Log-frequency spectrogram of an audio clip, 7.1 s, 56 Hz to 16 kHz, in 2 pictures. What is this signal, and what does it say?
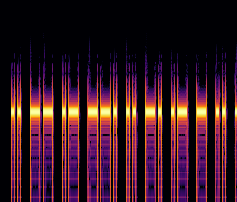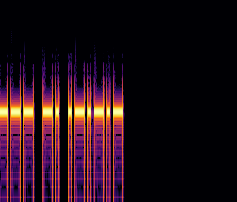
Morse code, heard as a keyed tone, about 25 wpm, 700 Hz. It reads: IMAGINATION.
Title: Sentences from Top 1300 Words 25wpm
